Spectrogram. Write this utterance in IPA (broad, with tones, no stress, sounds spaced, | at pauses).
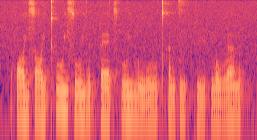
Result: f ɔː˨˥ j s ɔː˨ j kʰ uː˥ j s uː˧ j w ɪ˧ k̚ f ɛː˨ t͡sʰ uː˧ j m ʊ˨˩ ŋ w uː˨˥ t̪ʰ ɐ˨ n t̪ iː˨˥ t̚ k yː˨ t̚ m o˧ w l ɐ˥ n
